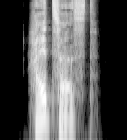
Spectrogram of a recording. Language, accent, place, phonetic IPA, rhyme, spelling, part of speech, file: German, Germany, Berlin, [ˈhaɪ̯t͡səst], -aɪ̯t͡səst, heizest, verb, De-heizest.ogg
- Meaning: second-person singular subjunctive I of heizen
